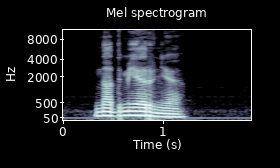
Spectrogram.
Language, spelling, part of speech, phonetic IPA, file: Polish, nadmiernie, adverb, [nadˈmʲjɛrʲɲɛ], Pl-nadmiernie.ogg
